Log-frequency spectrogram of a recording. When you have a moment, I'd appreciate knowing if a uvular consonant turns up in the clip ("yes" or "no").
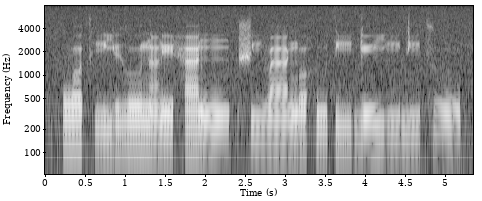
no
